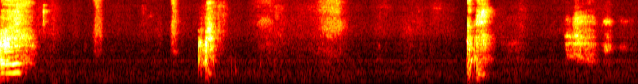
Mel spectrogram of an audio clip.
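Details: Baby sneezing: several short, sharp bursts of air in a quiet room, with soft snuffling between them; repeated sneezing.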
